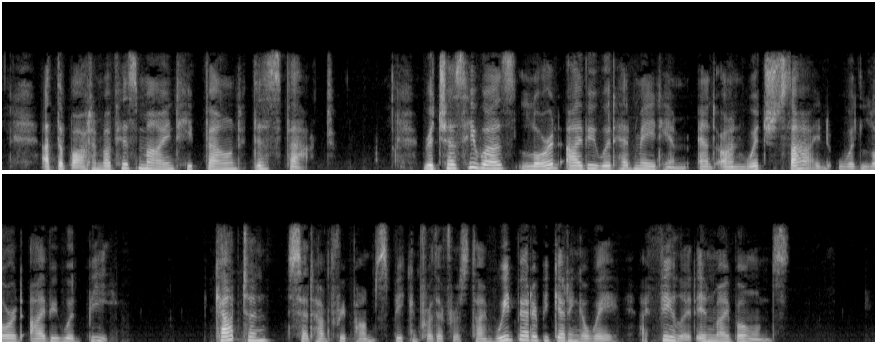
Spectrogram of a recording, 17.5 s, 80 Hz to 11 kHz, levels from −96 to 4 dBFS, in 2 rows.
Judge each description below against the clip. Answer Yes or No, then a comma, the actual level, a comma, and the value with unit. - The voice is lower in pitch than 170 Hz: No, high, 190 Hz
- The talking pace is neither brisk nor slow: Yes, average, 165 wpm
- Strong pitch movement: No, average, 3.8 semitones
